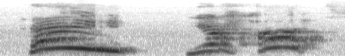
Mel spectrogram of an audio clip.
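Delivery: loud, high-pitched "hey"; mock catcaller. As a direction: call out an exaggerated pickup line. Imitating men who grab at her.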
